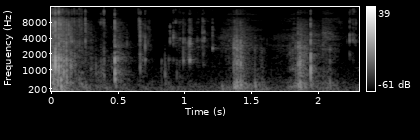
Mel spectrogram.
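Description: Dry, crisp crunching as Mackey's crisps are bitten and chewed up close, with a sharp initial bite followed by two more crunchy chews, quiet and clear with no talking.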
